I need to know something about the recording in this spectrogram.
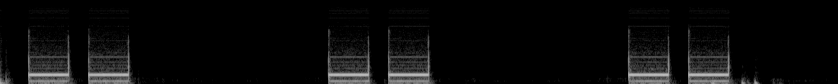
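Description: Telephone ringback tone of an outgoing call ringing at the other end: three double rings, each a pair of short steady beeps, repeating about every three seconds.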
